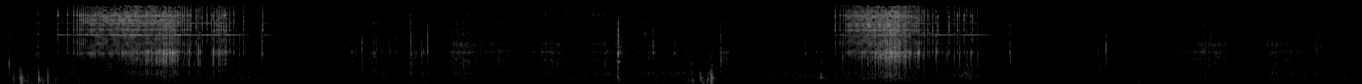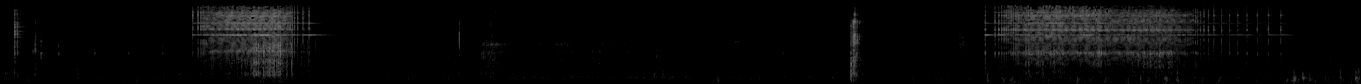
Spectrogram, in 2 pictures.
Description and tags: A fishing reel being reeled in and the break giving resistance when the line is tugged on.
sfx, reel, fishing-reel, fishing, fishing-rod, OWI, sound-effect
